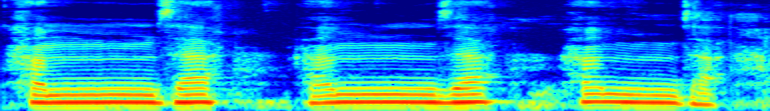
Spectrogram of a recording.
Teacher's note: এই হামজা হরফকে কণ্ঠনালীর শুরু থেকে শক্ত করে পড়তে হয়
